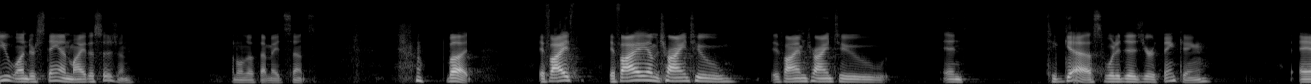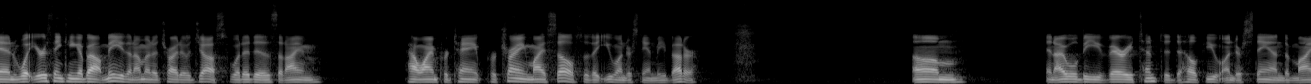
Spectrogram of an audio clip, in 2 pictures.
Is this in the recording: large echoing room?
yes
